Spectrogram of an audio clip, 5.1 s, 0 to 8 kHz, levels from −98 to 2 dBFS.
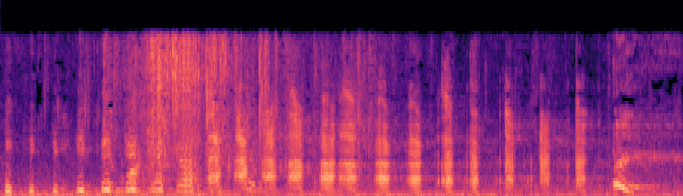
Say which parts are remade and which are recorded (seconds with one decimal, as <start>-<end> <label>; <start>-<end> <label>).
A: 0.0-3.7 recorded; 3.7-5.1 remade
